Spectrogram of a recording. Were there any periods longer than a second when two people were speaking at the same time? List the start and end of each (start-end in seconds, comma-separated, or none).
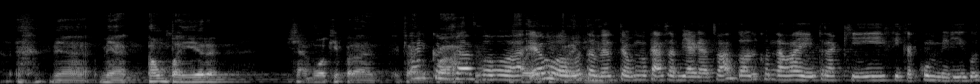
4.1-6.1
